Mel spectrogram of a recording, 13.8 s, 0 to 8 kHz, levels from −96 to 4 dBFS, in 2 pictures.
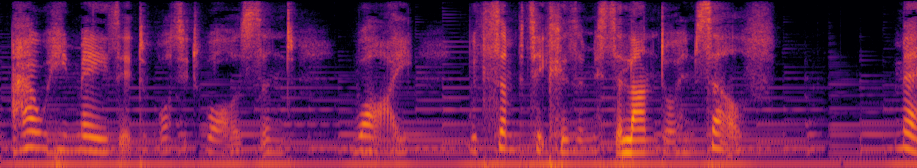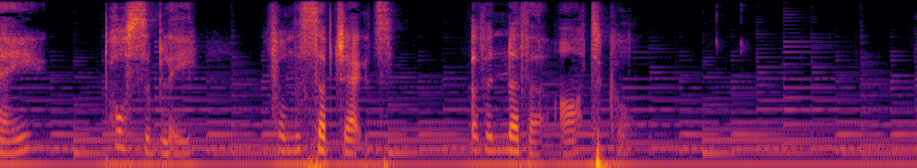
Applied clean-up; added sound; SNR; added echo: none; Plucked string instrument; 15 dB; none.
